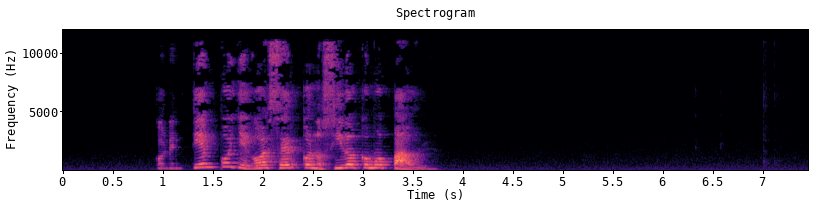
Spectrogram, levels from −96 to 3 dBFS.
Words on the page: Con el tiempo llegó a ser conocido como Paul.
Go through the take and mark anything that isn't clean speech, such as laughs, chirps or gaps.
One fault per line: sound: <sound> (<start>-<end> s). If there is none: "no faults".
no faults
